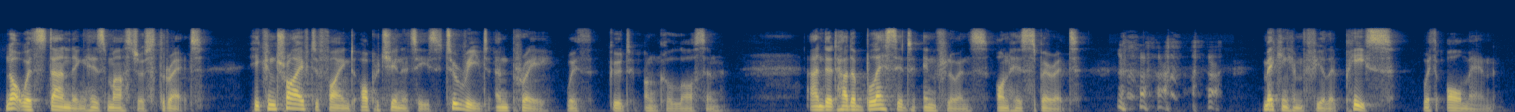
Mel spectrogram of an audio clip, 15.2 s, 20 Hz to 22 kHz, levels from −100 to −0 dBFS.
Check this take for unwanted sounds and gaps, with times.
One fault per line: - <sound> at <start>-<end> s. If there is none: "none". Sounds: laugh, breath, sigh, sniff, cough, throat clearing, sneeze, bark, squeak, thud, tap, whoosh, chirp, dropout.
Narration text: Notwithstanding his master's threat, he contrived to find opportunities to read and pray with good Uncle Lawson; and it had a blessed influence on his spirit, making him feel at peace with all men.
- laugh at 11.2-12.2 s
